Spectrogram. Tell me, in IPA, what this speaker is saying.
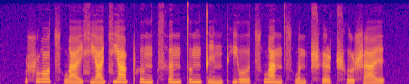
ʂ w ɔ˥ t͡sʰ w a˨˩ ɪ̯ ɕ j ä˧˥ t͡ɕ j ä˥˧ pʰ ɤ˥˩ ŋ t͡sʰ ə˥ n t̪ ʊ˥ ŋ t̪ i˨˩ n pʰ j o˥˧ ʊ̯ t͡sʰ w a˥˩ n t͡sʰ w ə˩ n ʈ͡ʂʰ ɻ̩˥˧ ʈ͡ʂʰ u˥˩ ʂ a˧˥ ɪ̯

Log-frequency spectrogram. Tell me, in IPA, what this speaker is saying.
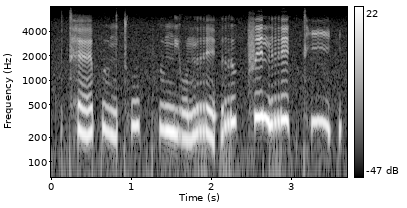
tʰ ɛː˩˦ p ɯ˨˩ ŋ tʰ u˦˥ k̚ pʰ ɯ˧ ŋ j o˩˦ n r e˨˩ ʔ r ɯ˦˥ k̚ f e˥˩ n r e˥˩ k̚ tʰ i˥˩ ʔ

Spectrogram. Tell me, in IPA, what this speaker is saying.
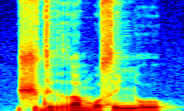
ʃ ɪ˦ d e˦ r a˦ m ɔ˨ s e˦ ɲ oː˦

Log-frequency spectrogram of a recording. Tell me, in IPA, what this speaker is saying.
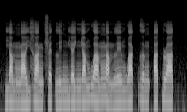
j a˨˩ m ŋ aː˨˩˦ j v a˨˩˦ ŋ ʂ ɛ˨˩ t̚ l i˧ ŋ j ɛ˧ j ɲ a˧˥ m w a˧˥ m ŋ a˨˩˨ m l e˧ m w a˦˥ k̚ ɣ ə˧ ŋ ʔ a˦˥ t̚ ɹ a˦˥ t̚

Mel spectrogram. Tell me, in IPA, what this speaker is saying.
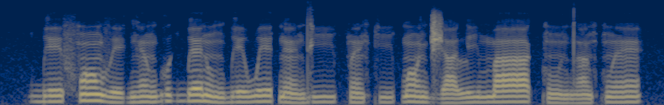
ɡ͡b e˧ f ɔ̃˦ v e˨ ɡ ɛ̃˧ ɡʷ i˦ ɡ͡b ɛ˦ ɾ ũ˨ ɡ͡b e˧ w e˦ ɗ ɛ̃˨ d iː˧ p ɛ̃˨ k i˨ ɓ ɔ̃˦ d͡ʒ a˨ l i˧ m aː˦ k ũ˨ d ã˨ kʷ ɛ̃˦

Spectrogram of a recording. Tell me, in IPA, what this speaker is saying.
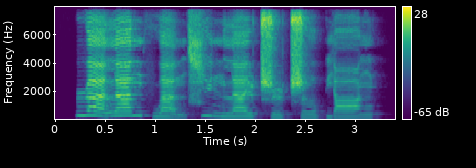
ɻ ä˥˩ l a˥ n f w a̰˨˩ n ɕ y˥˩ n l a˥ ɪ̯ ʈ͡ʂ ɻ̩˧˥ ʈ͡ʂ ɤ˧˥ p j ɑ˥ ŋ

